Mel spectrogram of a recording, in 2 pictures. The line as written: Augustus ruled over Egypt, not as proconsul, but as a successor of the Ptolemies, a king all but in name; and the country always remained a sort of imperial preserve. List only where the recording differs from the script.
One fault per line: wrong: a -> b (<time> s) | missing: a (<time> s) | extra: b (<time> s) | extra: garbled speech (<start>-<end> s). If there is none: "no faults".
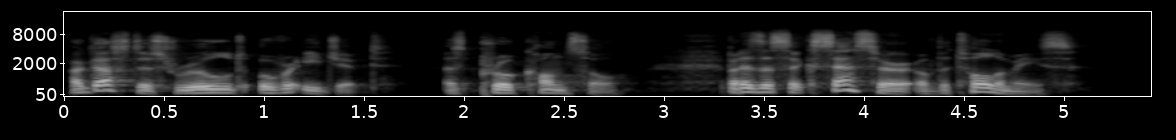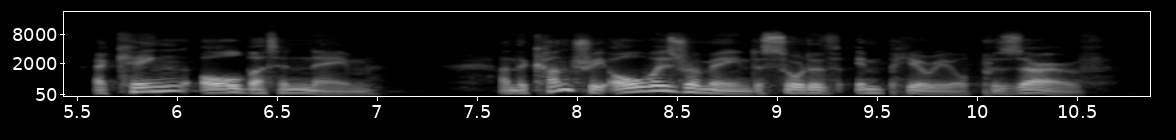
missing: not (1.7 s)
